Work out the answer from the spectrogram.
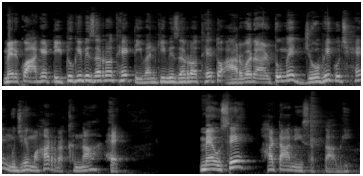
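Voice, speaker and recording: सवाल पूछता हुआ ऑनलाइन शिक्षक. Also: male voice, fairly high pitch, animated, normal speed. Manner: quizzes students, mixes English into Hindi. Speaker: teacher. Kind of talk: live online lecture.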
